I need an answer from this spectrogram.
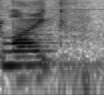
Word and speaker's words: like: Do you know how to spell the word like? It's L-I-K And you guessed it, it's got that silent E at the end that makes the I say I. Go to the next line, two, T-O.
